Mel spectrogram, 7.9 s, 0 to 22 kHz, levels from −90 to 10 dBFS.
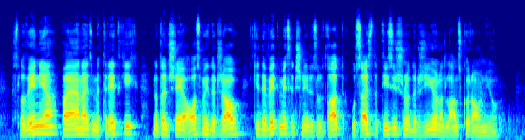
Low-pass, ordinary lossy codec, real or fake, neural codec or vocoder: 19.8 kHz; Opus, 64 kbps; real; none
